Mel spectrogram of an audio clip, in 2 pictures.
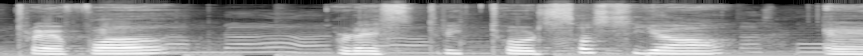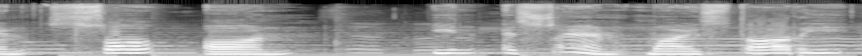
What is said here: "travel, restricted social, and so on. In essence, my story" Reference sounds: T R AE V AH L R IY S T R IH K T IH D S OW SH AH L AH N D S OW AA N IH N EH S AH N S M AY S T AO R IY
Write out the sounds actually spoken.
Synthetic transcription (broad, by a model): T R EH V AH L R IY S T R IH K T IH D S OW S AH L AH N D S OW AA N IH N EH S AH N M AY S T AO R IY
